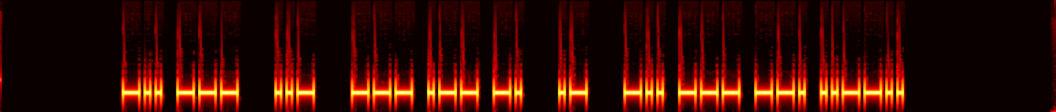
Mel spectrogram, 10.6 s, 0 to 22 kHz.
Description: Morse code, heard as a keyed tone, about 22 wpm, 700 Hz. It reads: DO U OWN A DOG?
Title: Sentences from Top 400 Words and Abbreviations 22wpm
